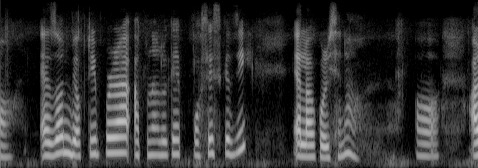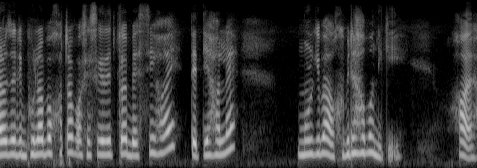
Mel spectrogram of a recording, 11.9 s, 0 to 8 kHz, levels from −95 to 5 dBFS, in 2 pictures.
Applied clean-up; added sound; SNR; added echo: none; none; none; none.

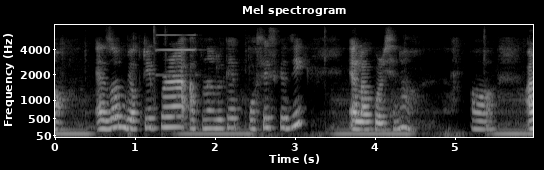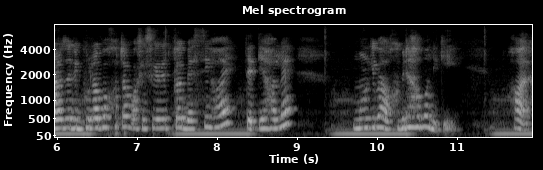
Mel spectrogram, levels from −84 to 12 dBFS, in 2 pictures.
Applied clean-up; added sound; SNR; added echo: none; Engine; 12 dB; reverberation time 0.2 s.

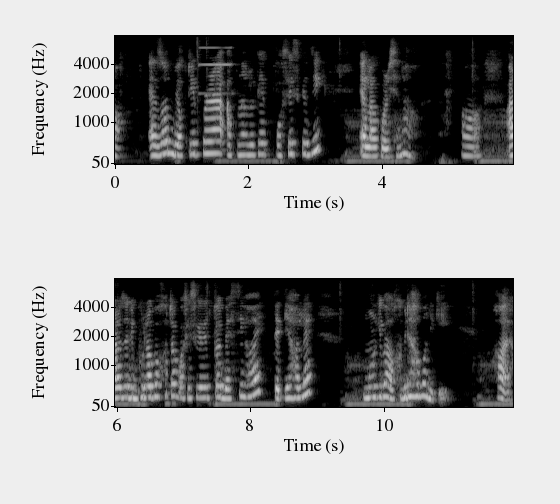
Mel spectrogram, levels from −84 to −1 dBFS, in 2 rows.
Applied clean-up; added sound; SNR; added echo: classical method WPE with log-MMSE.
